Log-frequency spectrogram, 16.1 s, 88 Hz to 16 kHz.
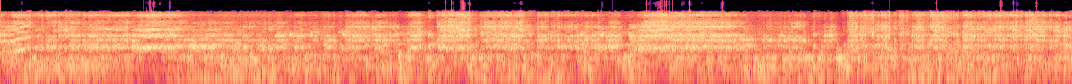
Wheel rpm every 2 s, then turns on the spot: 210, 230, 230, 230, 230, 230, 230, 230.
none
